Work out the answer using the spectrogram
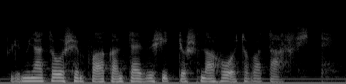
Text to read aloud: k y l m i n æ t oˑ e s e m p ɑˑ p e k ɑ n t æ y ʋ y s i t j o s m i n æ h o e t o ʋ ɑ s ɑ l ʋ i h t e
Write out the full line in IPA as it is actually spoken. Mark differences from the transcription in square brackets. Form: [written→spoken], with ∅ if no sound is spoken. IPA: k y l m i n æ t oˑ e s e m p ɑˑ [p→∅] e k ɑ n t æ y ʋ y s i t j o s m i n æ h o e t o ʋ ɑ [s→t] ɑ [l→r] ʋ i h t e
